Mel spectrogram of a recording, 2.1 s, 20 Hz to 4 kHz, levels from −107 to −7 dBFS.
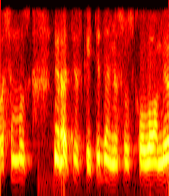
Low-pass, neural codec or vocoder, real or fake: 3.6 kHz; none; real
